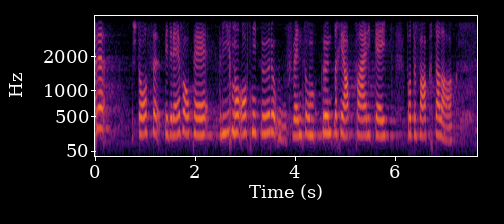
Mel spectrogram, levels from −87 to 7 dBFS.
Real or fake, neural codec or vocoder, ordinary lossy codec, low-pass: fake; vocoder, 44.1 kHz, 128 mel bands, Pupu-Vocoder; none; 3.6 kHz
